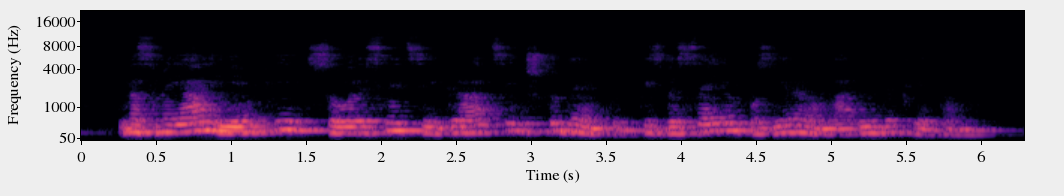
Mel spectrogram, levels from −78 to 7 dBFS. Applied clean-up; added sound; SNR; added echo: none; none; none; reverberation time 0.6 s.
